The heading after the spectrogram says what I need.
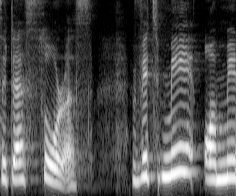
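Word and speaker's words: sorus: psori in singular we can say it or pronounce it as Soros which may or may not be covered by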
